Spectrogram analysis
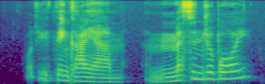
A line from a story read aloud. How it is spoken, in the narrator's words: grumbled the rat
